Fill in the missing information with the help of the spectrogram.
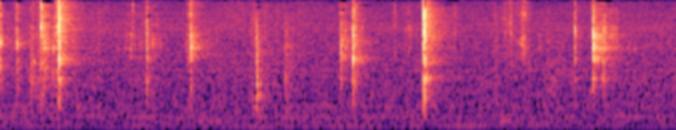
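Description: A string of irregular sharp plastic clicks and taps as batteries are pressed into a small robot buggy's plastic battery compartment and its lid is handled.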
